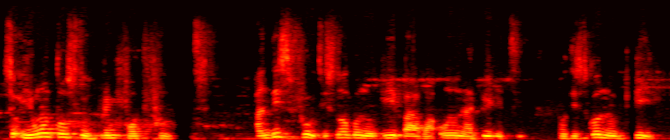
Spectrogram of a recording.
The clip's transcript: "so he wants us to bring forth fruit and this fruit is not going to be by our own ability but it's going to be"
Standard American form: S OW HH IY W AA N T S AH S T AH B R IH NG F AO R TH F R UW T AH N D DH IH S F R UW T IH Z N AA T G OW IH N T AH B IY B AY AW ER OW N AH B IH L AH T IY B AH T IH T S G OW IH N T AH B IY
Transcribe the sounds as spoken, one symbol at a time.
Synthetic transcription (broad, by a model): S OW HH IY W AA N T AO S T AH B R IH NG F AO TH F R UW T AH N D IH S F R UW T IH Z N AA T G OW N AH B IY B AY AW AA OW N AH B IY L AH T IY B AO T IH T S G OW N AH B IY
